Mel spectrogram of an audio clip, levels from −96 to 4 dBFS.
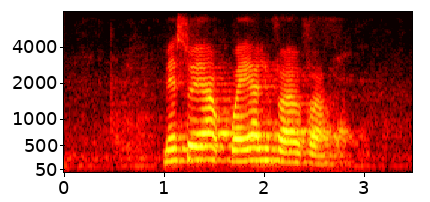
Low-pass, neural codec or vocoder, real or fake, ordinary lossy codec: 7.2 kHz; none; real; Opus, 32 kbps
